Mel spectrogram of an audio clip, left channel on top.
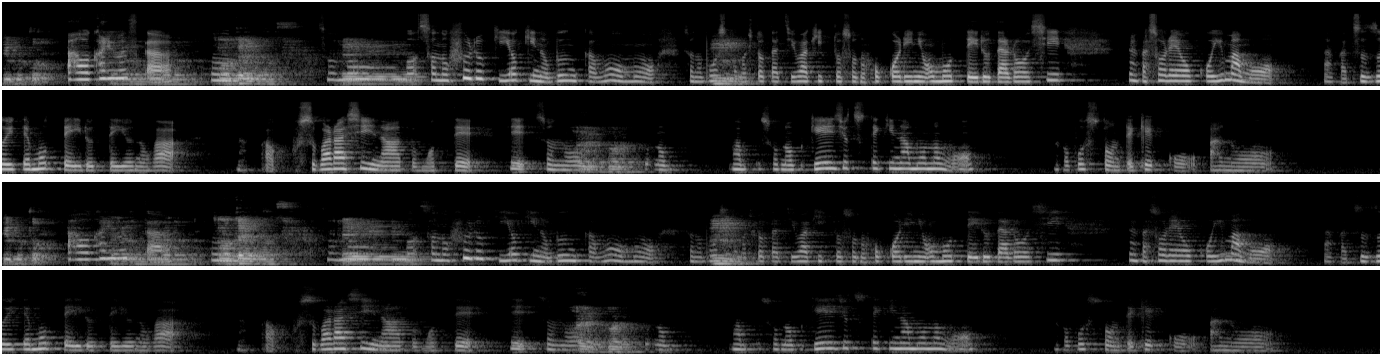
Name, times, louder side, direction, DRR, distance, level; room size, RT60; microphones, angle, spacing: voice 1, 0.0-0.5 1.1-1.9 2.1-4.1 7.1-7.4 19.5-20.1, equal, 30° right, -2 dB, 3.5 m, -29 dB
voice 2, 0.7-1.7 2.1-2.4 3.2-6.5 6.9-11.0 11.3-12.7 13.2-13.3 13.6-15.5 16.1-18.5 18.9-19.7 20.3-20.5 21.1-23.5 24.4-26.5, left 4 dB, 85° left, 12 dB, 0.7 m, -27 dB
16.5 x 8.2 x 3.8 m, 0.81 s
head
